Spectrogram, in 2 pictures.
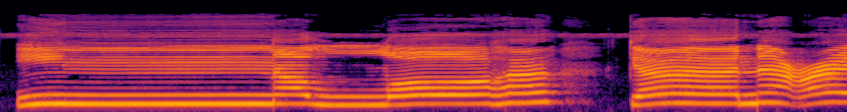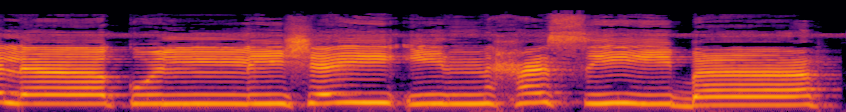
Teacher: ہم یہاں اظہار کریں گے، ہم اسے بنا غنّے کے پڑھیں گے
